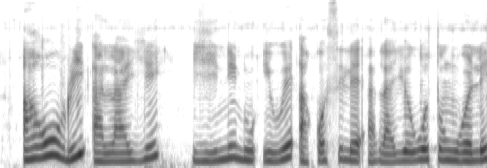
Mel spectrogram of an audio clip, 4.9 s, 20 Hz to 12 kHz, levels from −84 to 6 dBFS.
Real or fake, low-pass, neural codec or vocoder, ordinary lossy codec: fake; none; codec, 24 kHz, 3.1 kbps, DualCodec; none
